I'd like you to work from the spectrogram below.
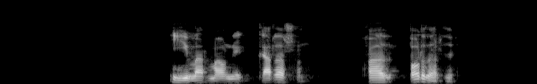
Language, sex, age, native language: Icelandic, male, 50-59, Icelandic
